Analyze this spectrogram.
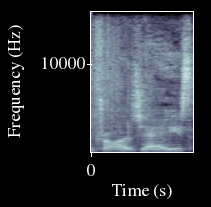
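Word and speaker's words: dragées: the year before and we call them dry Jays and that is spelled d-r-a-g-e-e-s but I believe overseas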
